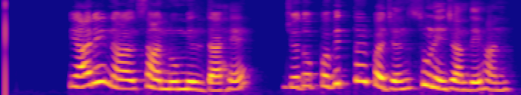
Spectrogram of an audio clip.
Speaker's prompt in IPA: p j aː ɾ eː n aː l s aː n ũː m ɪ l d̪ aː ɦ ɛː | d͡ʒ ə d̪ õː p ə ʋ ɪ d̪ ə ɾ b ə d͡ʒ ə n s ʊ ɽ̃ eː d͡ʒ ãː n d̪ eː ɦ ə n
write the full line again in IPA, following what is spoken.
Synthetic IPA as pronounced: p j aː ɾ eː n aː l s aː n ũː m ɪ l d̪ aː ɦ ɛː | d͡ʒ ə d̪ õː p ə ʋ ɪ t̪ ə ɾ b ə d͡ʒ ə n s ʊ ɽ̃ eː d͡ʒ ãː n d̪ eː ɦ ə n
